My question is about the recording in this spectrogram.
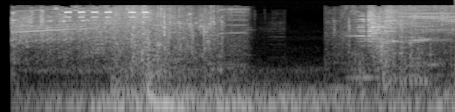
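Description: Podcast intro logo sting: a sound-design hit with a deep low rumble under a dense high layer. The high layer cuts out for a moment just past halfway, then comes back.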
